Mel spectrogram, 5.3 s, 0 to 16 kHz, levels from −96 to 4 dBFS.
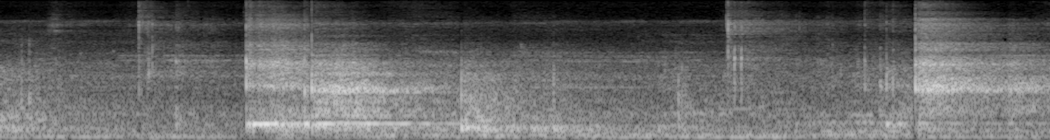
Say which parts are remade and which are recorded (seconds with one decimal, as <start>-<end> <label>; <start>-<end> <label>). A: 0.0-5.3 recorded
